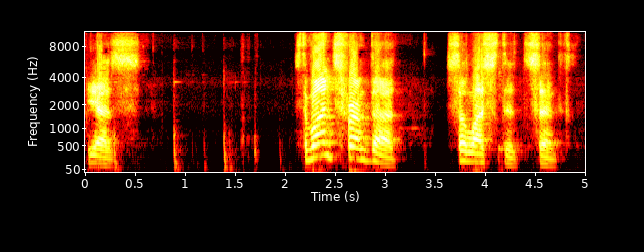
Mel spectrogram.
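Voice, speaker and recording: Loud and bright with a sharp edge, this man's high voice swings very widely in pitch as he talks at a very slow pace. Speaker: streamer. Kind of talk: casual chat. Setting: live stream.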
